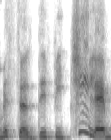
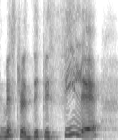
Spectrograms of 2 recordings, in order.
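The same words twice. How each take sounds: First: The name is pronounced with Italian sounds. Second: The name is pronounced with Spanish sounds. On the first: The name is taken to be Italian. "or it could be Italian" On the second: The name is taken to be Spanish. "if it's Spanish"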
